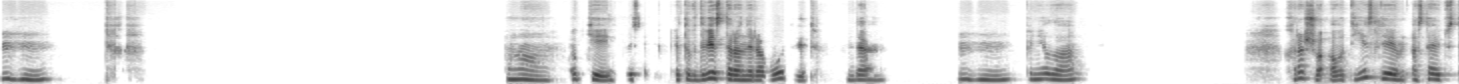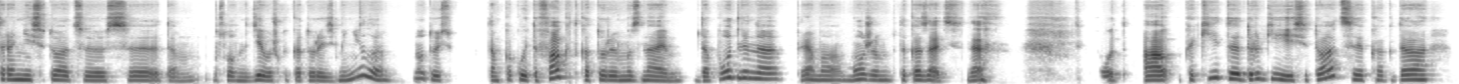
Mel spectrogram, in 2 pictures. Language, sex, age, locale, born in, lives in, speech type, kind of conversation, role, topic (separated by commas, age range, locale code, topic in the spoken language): Russian, female, 45-49, ru-RU, Russia, Germany, conversation, podcast, host, Как говорить правду так, чтобы не разрушить доверие?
